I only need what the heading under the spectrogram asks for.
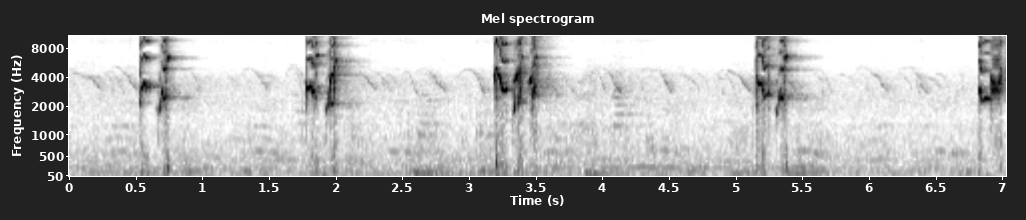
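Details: Mixed lovebird vocalisations played to lovebirds as a lure, so they learn varied song; harsh, high, squeaky double chirps come in separate bursts every one to two seconds against near silence.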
